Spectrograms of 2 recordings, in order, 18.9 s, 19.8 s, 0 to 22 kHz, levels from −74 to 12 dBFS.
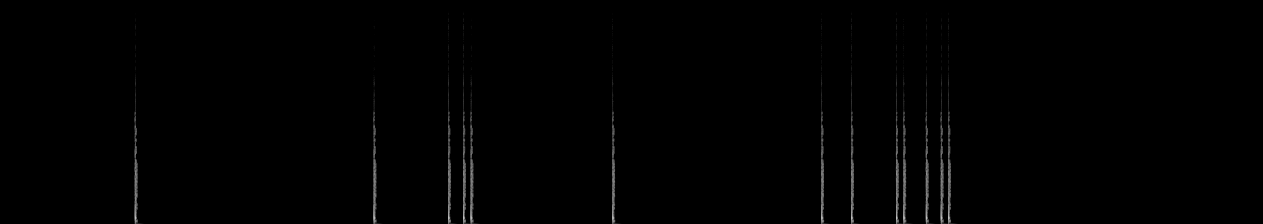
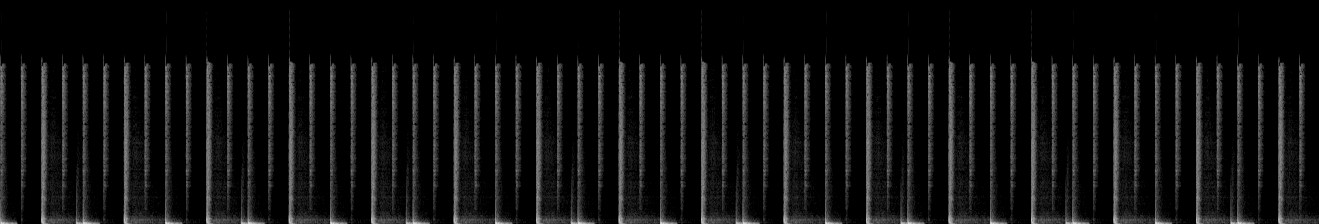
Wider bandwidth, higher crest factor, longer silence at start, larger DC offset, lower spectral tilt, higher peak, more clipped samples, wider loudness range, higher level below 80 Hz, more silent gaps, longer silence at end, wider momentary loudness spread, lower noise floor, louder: second, 0.7 kHz vs 17 kHz; first, 28 dB vs 18 dB; first, 2 s vs 0 s; neither; second, 12 dB/octave vs -5.5 dB/octave; about the same, 0 dBFS vs 0 dBFS; neither; first, 9 LU vs 1 LU; second, -64 dBFS vs -26 dBFS; first, 2.31-5.59 s, 5.89-6.71 s, 7.35-9.18 s, 9.47-12.31 s, 12.61-12.76 s, 13.06-13.43 s vs 0.43-0.61 s; first, 4.7 s vs 0.25 s; second, 3 LU vs 14 LU; first, under -90 dBFS vs -35 dBFS; second, -22 LUFS vs -19 LUFS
